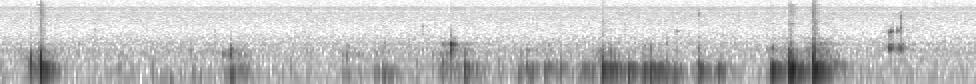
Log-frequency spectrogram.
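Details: Low gurgling rumbles and squelches in irregular bursts, rising to a louder churning run near the end: ordinary stomach growling (borborygmi).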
